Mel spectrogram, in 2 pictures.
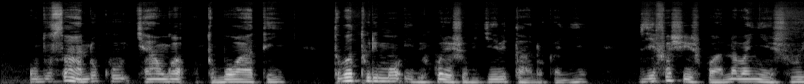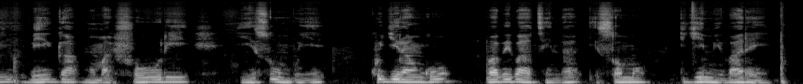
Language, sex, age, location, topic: Kinyarwanda, female, 50+, Nyagatare, education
